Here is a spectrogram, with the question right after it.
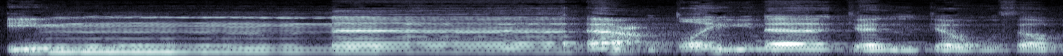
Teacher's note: Noon with the shadda on top, you have to nasalize, make ghunna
